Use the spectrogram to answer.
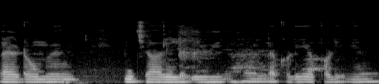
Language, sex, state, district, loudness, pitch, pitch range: Hindi, male, Uttar Pradesh, Jalaun, -24 LUFS, 120 Hz, 115-120 Hz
